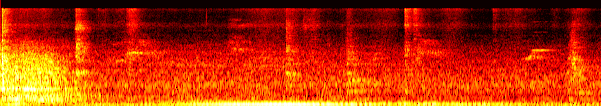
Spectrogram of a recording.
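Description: A machine motor hums steadily.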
